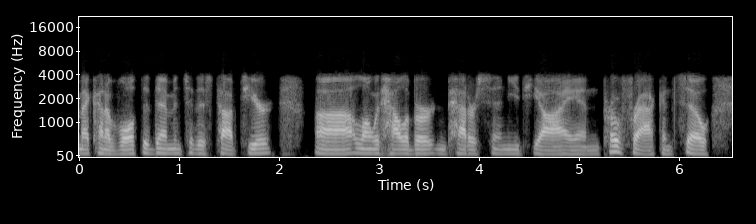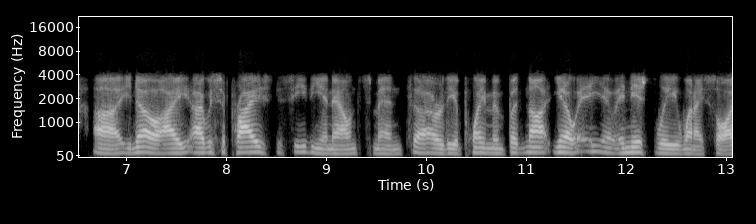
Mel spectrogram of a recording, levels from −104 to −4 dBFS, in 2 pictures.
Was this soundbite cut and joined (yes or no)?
no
